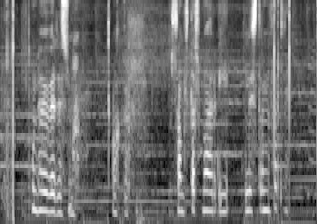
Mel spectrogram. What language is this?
Icelandic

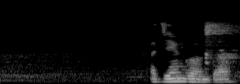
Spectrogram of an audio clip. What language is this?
Punjabi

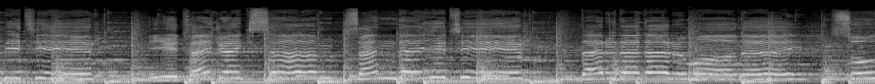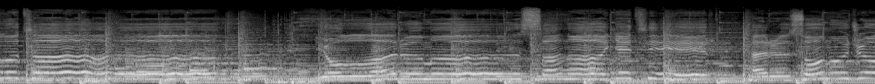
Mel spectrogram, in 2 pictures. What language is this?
Turkish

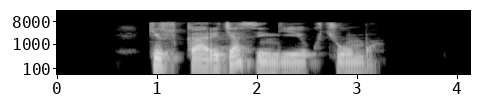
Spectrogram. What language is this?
Taita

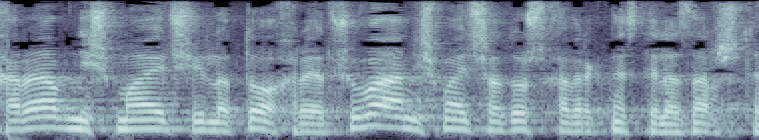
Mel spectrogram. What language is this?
Hebrew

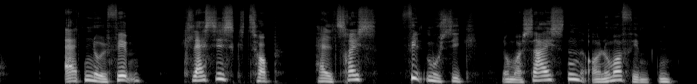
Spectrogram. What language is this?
Danish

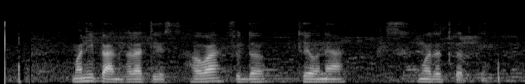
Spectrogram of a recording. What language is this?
Marathi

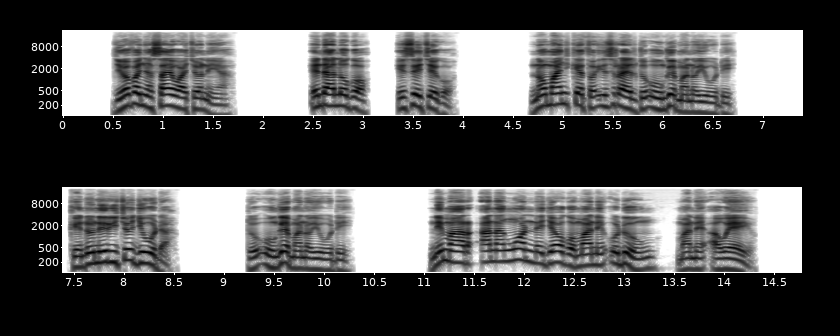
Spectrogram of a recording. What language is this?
Luo (Kenya and Tanzania)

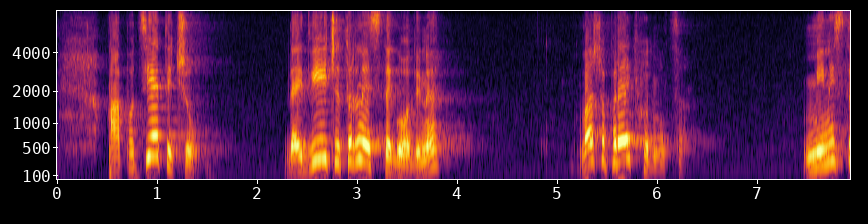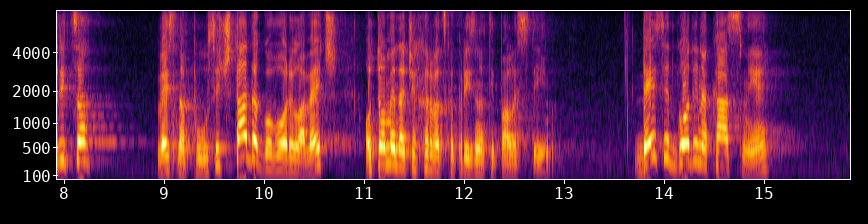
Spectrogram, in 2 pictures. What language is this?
Croatian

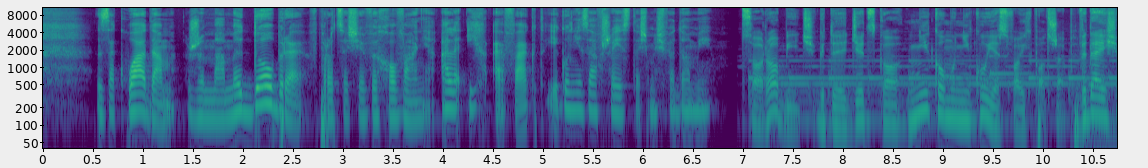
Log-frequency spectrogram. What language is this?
Polish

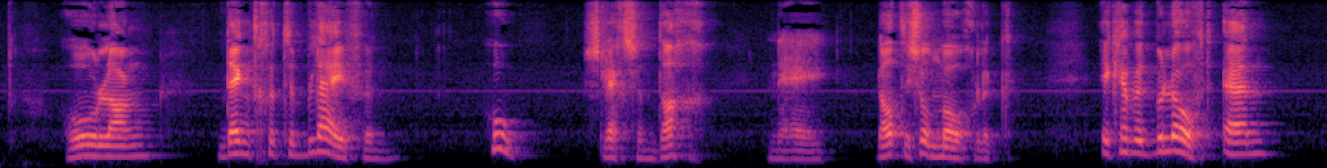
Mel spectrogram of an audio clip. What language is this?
Dutch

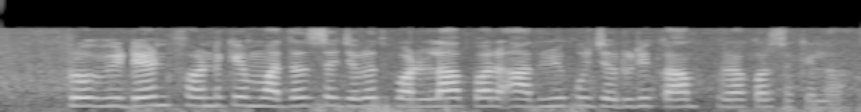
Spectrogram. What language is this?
Bhojpuri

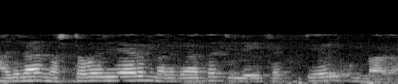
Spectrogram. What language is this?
Malayalam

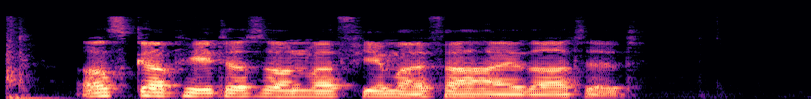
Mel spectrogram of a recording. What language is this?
German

